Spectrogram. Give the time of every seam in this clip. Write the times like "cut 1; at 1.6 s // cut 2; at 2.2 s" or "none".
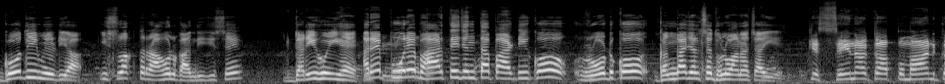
cut 1; at 3.6 s // cut 2; at 8.0 s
